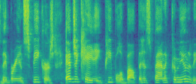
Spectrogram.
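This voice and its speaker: An ordinary speaking voice with an American accent and lively intonation moves at a moderate pace in a very clean recording with a silent background. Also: woman. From South Carolina Lowcountry (Awendaw). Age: 60s. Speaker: government agency executive director. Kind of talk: podcast interview.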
